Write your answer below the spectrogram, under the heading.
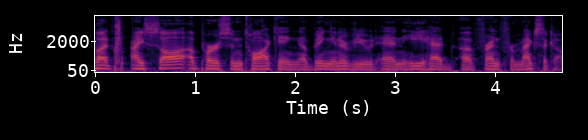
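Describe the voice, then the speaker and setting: A man's unremarkable speaking voice at a medium pitch, with a moderate pace and fairly even intonation. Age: 60s. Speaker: political science professor. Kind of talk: casual interview chat.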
